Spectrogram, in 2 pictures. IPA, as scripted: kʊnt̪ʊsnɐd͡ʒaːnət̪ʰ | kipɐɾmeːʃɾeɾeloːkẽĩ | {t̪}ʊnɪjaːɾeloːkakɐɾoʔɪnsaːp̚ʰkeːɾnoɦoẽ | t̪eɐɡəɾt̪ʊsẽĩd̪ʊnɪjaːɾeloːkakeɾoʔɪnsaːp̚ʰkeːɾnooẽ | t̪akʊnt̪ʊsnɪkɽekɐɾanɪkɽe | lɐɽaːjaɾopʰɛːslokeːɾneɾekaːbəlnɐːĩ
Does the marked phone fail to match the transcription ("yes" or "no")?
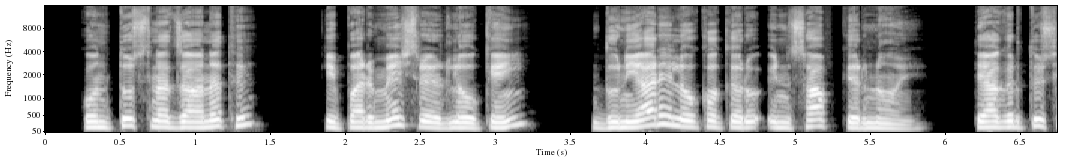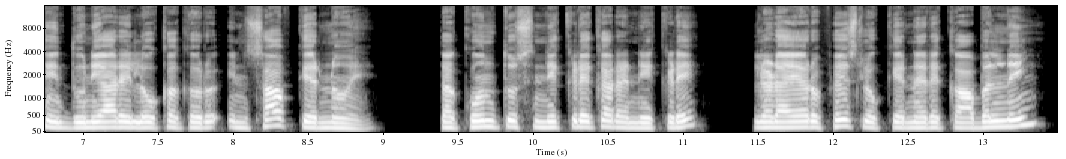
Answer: yes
